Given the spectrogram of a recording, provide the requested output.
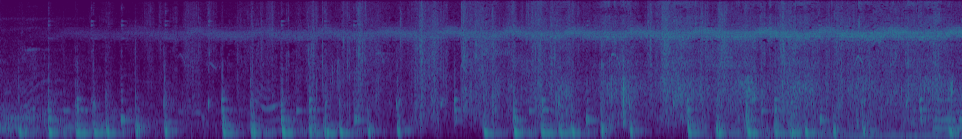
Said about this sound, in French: Attention, hein. ici, là, il y a des nuées de moustiques qui peuvent donner le paludisme.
